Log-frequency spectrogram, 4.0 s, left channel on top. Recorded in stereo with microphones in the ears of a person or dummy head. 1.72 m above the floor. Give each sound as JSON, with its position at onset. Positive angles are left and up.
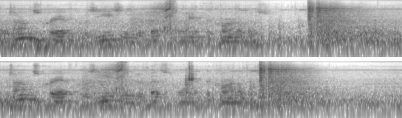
{"t": 0.1, "sound": "a man speaking", "side_deg": -10, "distance_m": 3.0}
{"t": 1.9, "sound": "a clunk", "side_deg": -65, "distance_m": 0.8}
